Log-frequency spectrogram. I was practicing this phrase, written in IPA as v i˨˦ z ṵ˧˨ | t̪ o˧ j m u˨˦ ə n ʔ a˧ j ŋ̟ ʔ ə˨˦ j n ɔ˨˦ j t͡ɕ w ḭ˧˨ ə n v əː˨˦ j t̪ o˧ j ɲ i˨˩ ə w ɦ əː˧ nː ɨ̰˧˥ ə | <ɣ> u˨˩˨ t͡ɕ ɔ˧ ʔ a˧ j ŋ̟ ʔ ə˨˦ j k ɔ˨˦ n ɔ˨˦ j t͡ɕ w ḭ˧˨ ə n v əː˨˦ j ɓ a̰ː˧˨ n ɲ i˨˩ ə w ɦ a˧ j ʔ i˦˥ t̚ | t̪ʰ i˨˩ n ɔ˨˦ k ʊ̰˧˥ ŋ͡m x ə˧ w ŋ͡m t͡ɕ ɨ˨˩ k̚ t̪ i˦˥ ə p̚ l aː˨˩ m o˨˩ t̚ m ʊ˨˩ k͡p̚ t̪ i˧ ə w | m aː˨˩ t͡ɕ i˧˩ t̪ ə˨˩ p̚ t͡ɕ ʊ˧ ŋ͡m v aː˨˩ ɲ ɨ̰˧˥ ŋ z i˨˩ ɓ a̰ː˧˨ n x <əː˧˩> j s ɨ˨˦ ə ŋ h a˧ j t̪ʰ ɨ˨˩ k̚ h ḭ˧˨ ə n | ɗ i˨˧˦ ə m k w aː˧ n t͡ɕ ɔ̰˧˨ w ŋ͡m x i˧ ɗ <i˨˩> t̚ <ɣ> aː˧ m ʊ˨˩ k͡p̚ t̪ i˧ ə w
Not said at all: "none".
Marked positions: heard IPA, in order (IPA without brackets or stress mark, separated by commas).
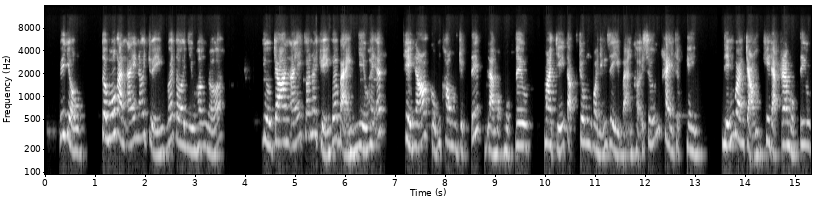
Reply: z, əː˧˩, a˨˩, z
